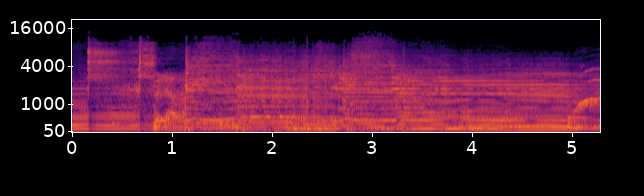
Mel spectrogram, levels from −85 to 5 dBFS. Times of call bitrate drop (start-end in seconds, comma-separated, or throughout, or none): 0.59-1.69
